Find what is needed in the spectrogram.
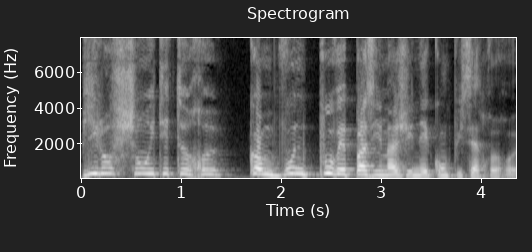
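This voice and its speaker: This woman speaks in a high pitch with a dark, mellow tone and lively intonation. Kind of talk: bedtime story telling. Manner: animated, voicing characters (grumpy ox, braying donkey, gentle man); soft, tender, slowed down in gentle moments.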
